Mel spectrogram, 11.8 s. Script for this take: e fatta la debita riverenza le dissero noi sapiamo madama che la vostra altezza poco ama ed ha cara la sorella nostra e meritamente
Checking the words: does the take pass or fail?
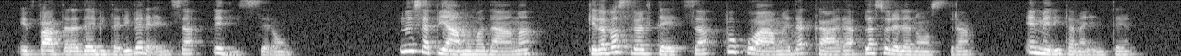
pass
